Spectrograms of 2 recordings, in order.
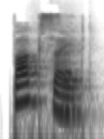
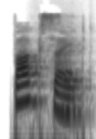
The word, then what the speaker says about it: bauxite: they have a pronunciation can you teach me how to say it say it bauxite I was saying it right bauxite yeah bauxite killing it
